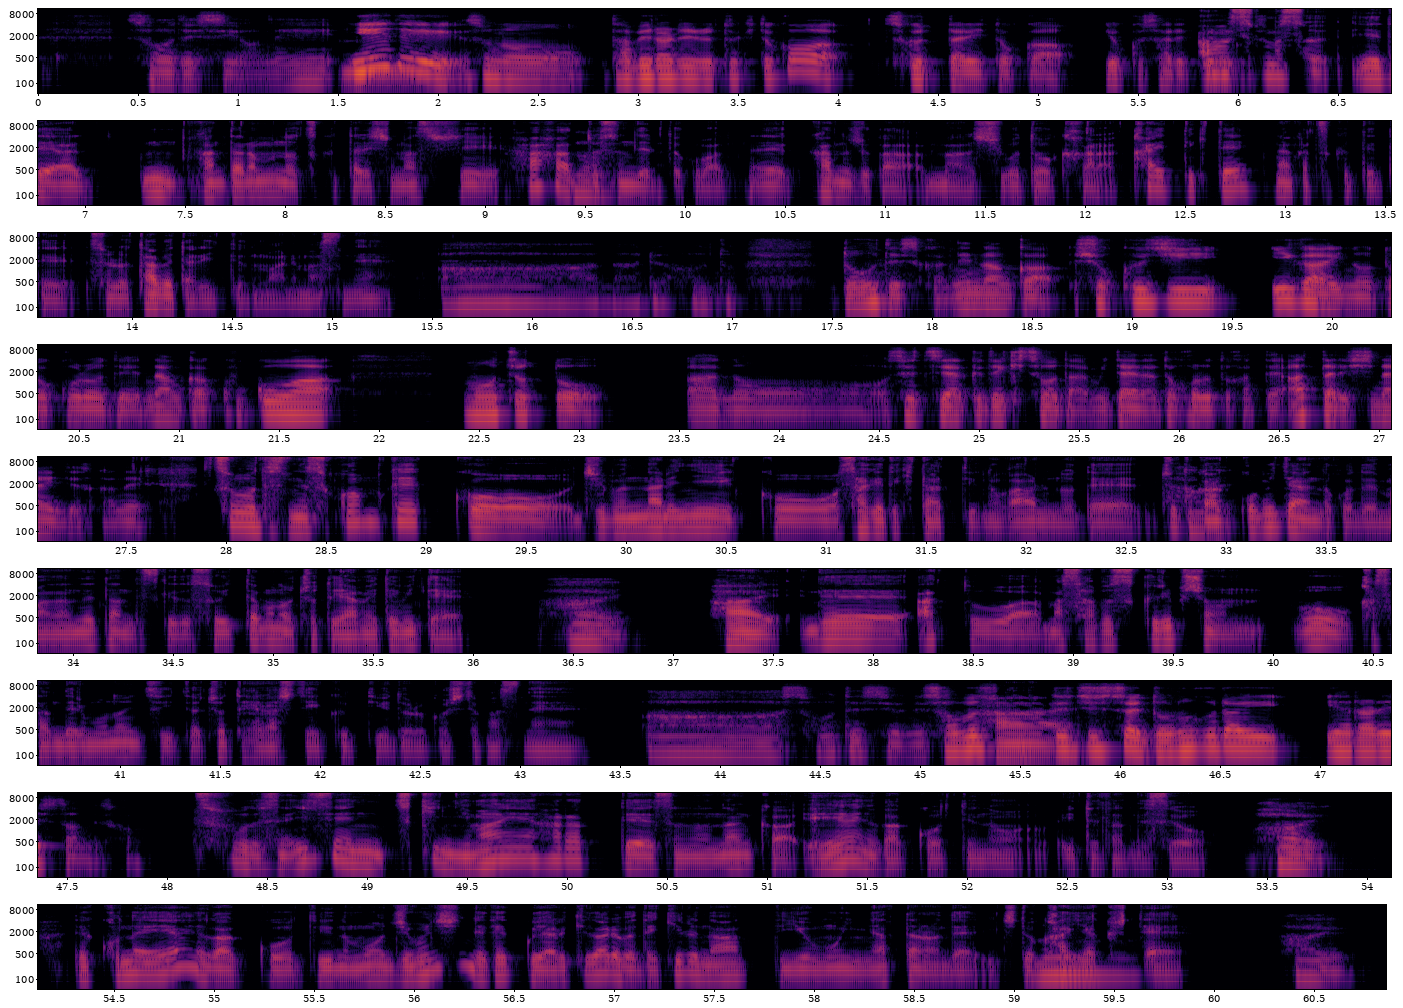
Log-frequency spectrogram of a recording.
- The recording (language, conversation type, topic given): Japanese, advice, 貯金する習慣や予算を立てる習慣が身につかないのですが、どうすれば続けられますか？
- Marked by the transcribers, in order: none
